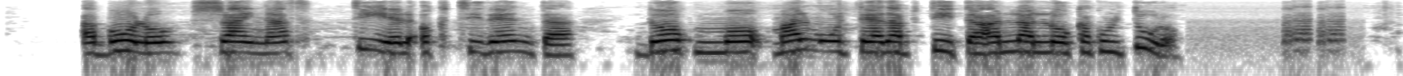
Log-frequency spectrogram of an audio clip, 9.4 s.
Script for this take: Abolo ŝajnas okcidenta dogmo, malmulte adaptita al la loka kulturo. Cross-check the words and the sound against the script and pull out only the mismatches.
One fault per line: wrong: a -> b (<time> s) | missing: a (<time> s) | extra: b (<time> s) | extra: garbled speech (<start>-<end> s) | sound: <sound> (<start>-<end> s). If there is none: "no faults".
extra: tiel (2.4 s)
sound: laugh (8.5-9.0 s)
